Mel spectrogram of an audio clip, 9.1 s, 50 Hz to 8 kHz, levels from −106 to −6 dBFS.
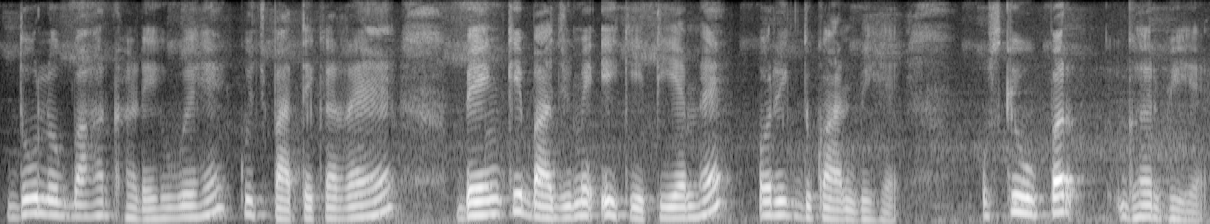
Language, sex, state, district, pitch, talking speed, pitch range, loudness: Hindi, female, Jharkhand, Sahebganj, 150 Hz, 185 wpm, 135-180 Hz, -20 LUFS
